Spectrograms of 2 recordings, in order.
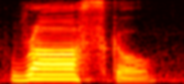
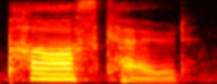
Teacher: in the second example there's an aspirated consonant.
